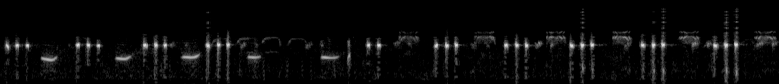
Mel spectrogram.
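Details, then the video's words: Calls of a female common quail from a hunting setting, with brisk groups of two to three sharp high clicks alternating with low slurred whistles and, later, buzzy rasping notes between the triplets. "New mada batair ki Kamal awaz"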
